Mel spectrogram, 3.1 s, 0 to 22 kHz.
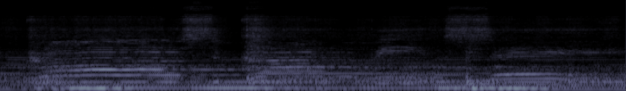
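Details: Old thrift-store speaker owned about 15 years, cone gashed by a child's finger, played before a silicone repair: music breaks up with fuzzy buzzing distortion on bass notes, even unpushed mid-song, from the torn cone flapping.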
